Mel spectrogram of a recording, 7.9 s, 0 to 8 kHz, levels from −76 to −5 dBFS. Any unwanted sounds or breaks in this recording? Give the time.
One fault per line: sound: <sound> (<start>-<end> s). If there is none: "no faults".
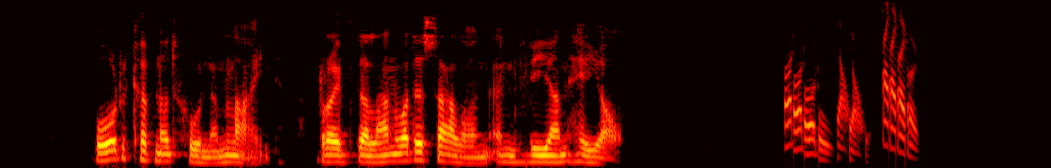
sound: chirp (5.9-6.9 s)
